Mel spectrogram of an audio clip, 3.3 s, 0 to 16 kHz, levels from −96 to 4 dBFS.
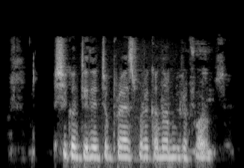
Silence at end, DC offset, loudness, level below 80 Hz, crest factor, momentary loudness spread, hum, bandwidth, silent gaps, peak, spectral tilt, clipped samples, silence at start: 0.25 s; under 0.1%; -23 LUFS; -60 dBFS; 18 dB; 7 LU; none; 7.8 kHz; 0.53-0.63 s; -6 dBFS; -5.5 dB/octave; under 0.1%; 0.45 s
